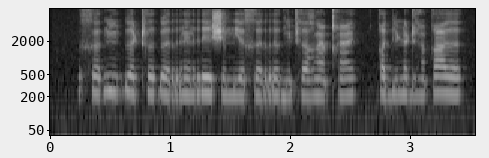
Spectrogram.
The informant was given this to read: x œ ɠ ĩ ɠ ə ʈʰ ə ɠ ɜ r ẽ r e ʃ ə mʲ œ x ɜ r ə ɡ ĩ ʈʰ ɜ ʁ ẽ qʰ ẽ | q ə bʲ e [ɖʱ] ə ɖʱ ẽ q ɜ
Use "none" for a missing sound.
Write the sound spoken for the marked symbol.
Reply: ɳ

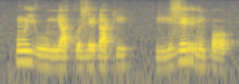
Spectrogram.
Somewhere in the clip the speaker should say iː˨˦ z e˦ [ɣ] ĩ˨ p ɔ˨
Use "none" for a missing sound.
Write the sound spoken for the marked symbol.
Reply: r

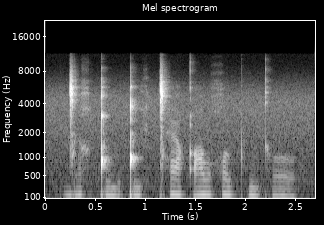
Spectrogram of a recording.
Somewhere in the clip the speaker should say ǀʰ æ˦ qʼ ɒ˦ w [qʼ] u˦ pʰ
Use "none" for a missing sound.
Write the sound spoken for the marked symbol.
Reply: χ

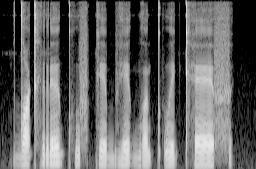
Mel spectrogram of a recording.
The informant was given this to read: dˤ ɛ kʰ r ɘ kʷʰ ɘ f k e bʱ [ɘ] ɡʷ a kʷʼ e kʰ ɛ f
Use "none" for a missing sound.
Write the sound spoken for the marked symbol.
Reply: e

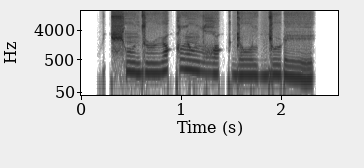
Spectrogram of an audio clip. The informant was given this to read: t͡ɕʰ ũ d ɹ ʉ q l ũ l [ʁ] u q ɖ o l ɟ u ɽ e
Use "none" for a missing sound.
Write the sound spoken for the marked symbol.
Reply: ʁ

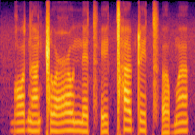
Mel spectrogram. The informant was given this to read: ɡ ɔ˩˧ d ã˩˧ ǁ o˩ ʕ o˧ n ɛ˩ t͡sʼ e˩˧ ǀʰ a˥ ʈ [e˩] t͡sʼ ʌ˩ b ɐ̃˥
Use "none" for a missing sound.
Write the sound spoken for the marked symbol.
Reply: e˧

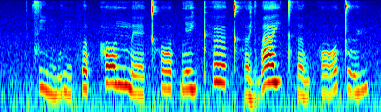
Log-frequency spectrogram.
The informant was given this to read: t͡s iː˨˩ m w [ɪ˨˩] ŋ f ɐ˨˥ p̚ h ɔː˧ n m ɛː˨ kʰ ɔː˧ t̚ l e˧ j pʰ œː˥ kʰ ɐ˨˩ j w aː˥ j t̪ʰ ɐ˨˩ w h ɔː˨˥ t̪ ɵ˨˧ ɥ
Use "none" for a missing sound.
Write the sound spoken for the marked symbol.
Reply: ɪ˨˩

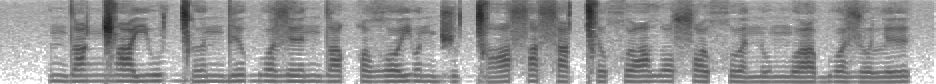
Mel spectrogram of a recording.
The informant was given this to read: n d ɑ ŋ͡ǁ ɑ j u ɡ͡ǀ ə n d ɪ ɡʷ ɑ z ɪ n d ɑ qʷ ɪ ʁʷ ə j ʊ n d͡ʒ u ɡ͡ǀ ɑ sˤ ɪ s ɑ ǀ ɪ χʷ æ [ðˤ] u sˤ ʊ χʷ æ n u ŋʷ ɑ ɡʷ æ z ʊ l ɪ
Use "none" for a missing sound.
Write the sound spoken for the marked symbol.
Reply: ðˤ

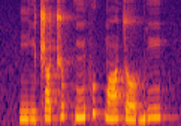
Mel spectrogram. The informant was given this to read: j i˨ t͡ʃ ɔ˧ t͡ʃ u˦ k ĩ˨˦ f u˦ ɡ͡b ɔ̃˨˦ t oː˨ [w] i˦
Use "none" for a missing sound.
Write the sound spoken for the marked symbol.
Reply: b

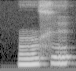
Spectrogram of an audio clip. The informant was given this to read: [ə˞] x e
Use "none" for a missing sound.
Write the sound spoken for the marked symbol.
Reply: ə˞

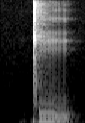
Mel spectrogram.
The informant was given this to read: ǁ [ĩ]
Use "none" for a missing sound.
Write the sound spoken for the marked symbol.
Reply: i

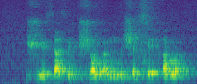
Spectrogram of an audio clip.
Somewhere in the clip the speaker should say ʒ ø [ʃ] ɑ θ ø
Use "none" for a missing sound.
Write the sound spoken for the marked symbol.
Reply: θ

